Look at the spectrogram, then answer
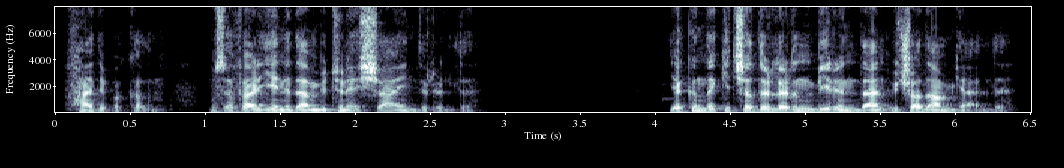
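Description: A man reading a story aloud in measured scripted narration. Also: on the low side, animated, darkish tone. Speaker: audiobook narrator. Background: faint music.

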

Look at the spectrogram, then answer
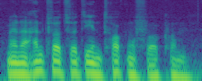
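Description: Playing a polite, formal British government investigator in a 1950s German radio drama, a man probes deliberately and patiently. His voice sits low and is warm and husky, with a calm, earnest mood.

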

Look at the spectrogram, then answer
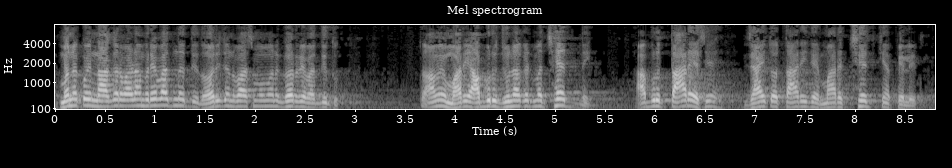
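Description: A man giving a devotional sermon, telling stories animatedly and acting out the characters' lines with sudden loud and hushed swings. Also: sits high, fast talker. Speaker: religious storyteller. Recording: long hall reverb.

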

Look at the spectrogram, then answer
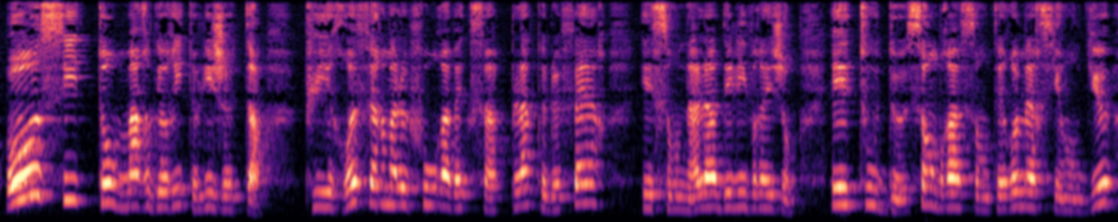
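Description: A woman reading a fairy tale aloud as an audiobook narrator, slow and expressive. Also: mid-range voice. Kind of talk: storybook reading.

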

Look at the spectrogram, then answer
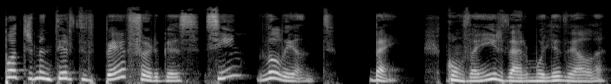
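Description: A woman reading a calm Highland leader. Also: takes it slowly, heavily acted. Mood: calm, wry. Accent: European Portuguese. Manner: quiet, even-tempered, lightly wry. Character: calm, commanding Highland man, smuggler leader. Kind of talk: audiobook character voice.

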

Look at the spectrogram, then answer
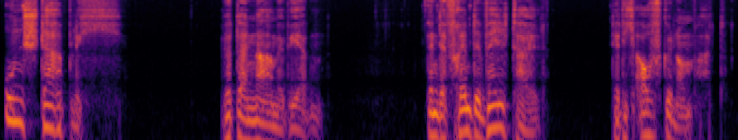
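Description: A man reading aloud and voicing a serene goddess of love in a soothing, measured way. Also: low-pitched, big pitch swings, dark tone, husky, dry recording, studio quality, full character voice.

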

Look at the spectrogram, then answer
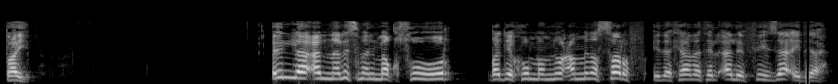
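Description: High-voiced man lecturing on grammar, lo-fi. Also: fairly bright tone. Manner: explains step by step, asks and answers his own questions; drawn-out repetition of example words. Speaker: Arabic grammar teacher. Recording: dull lo-fi lecture recording.

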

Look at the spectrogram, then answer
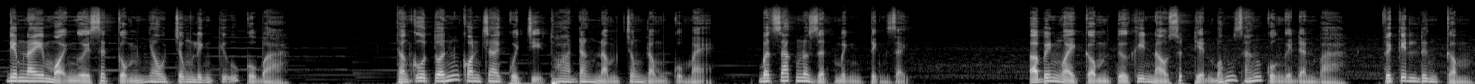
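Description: A man narrating a ghost story in a dramatic, expressive storytelling style. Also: deep voice, moderate pace, soft background music.

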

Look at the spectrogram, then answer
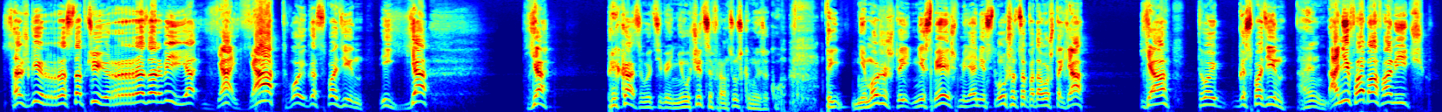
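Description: A man voicing an excitable middle-aged landowner uncle, a former hussar, soft-hearted and prone to declaiming and shouting. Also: on the high side, normal speed, dry recording, studio quality, voice pushed up. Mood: agitated. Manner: agitated, declamatory, rising to shouts. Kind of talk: audiobook character reading.

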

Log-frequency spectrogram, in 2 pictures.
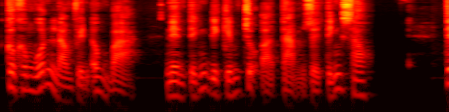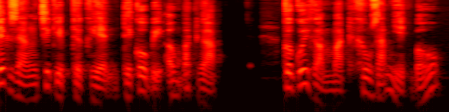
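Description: A man narrating an audiobook story with expressive storytelling. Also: on the low side, moderate pace, slightly rough.

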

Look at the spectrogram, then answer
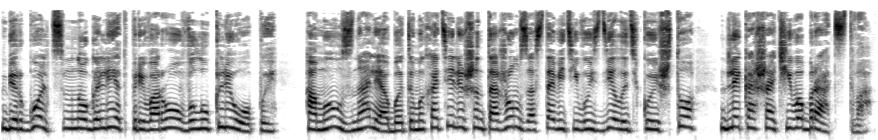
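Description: Brief: sly storybook tomcat, panicky and quick, a woman doing the voice, in a dry close sound. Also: on the high side, a little mellow, dry recording, pitched above the performer's own voice, natural voice. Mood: confiding. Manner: pleading and fast when scared. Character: talking male cat, frightened, sly schemer.

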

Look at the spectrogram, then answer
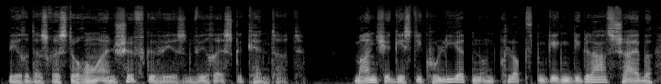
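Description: A man reading an audiobook with steady, measured narration. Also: low-pitched, husky, dry recording, studio quality. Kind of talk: scripted narration.

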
